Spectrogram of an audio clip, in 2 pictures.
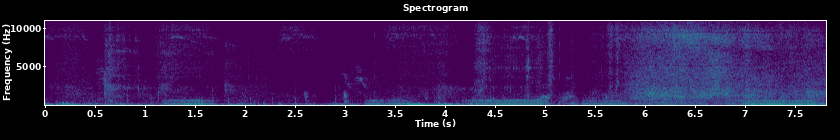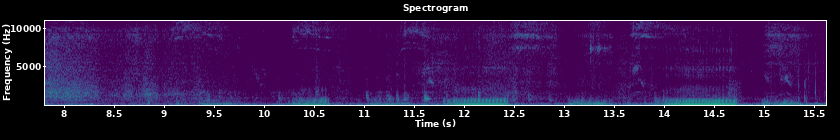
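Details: Several Labrador Retriever puppies of a B litter snore loudly while resting after exploring; uneven, low rasping breaths swell and fade, with a louder buzzy snore near the end over a steady background hiss.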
